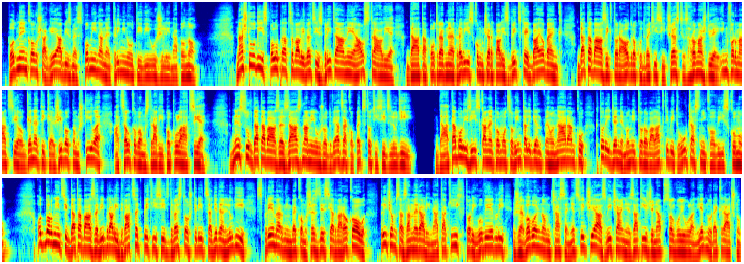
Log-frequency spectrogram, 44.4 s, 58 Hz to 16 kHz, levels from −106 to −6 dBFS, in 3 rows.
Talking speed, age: 130 wpm, 30-49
